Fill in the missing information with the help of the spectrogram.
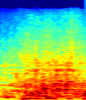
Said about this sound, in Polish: Słyszymy to bulgotanie, szmer przestrzeni, samą rzekę. To tak. Płyniesz kajakiem. Płyniemy kajakiem.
